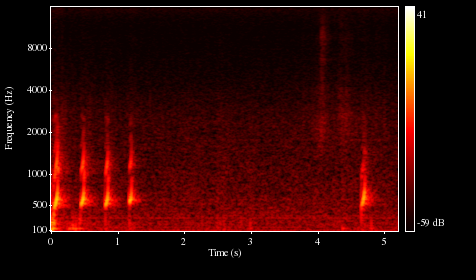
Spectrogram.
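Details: Coco, a nine-year-old brown cockapoo, yelps while dreaming in sleep: four short, sharp yips about every 0.4 seconds, a few seconds of quiet with low hum, then one last yip near the end.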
